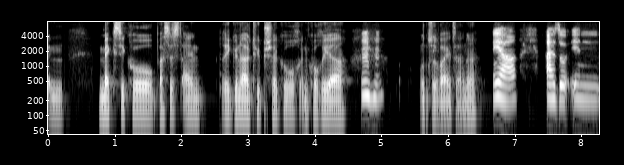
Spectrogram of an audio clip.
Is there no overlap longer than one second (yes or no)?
yes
